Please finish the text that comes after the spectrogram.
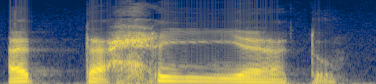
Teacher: ح comes from mid of the throat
